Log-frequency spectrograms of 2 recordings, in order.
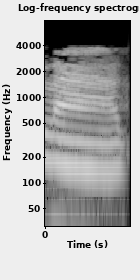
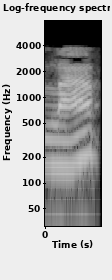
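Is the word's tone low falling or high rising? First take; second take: low falling; high rising. First: The word has a low falling tone. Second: The word has a high rising tone. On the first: The speaker calls it right. "Chứ là chứ" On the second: The speaker calls it wrong. "viết dấu sắc thì đây thầy đọc lại lá thôi"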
